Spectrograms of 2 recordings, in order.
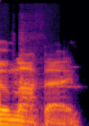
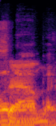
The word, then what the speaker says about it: Lenape: Oh, It's actually sorry pronounced. for that smidgen. Yeah, it's actually Lenape. So, Lenape.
